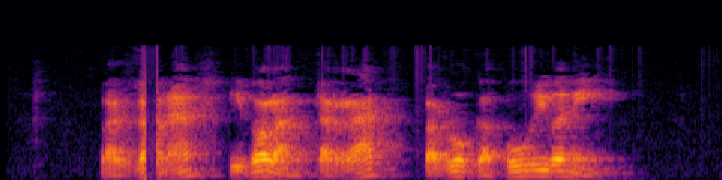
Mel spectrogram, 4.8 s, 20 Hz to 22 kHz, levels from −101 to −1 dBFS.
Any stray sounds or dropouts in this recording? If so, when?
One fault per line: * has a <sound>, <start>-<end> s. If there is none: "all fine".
* has a dropout, 1.0-1.0 s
